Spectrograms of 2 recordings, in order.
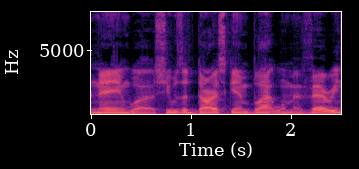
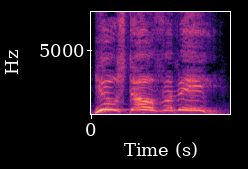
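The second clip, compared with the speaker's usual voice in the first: very high, screeched accusation; hammed-up full-voiced screaming; yelling at top of lungs; 6 dB louder than usual. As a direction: imitate a man hollering hysterically. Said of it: "kept yelling at the top of his lungs".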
